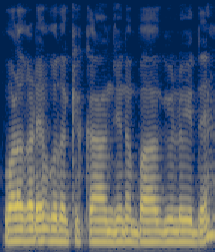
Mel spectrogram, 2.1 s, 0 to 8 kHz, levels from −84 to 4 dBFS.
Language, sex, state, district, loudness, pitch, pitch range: Kannada, male, Karnataka, Bidar, -14 LUFS, 130 Hz, 125-135 Hz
